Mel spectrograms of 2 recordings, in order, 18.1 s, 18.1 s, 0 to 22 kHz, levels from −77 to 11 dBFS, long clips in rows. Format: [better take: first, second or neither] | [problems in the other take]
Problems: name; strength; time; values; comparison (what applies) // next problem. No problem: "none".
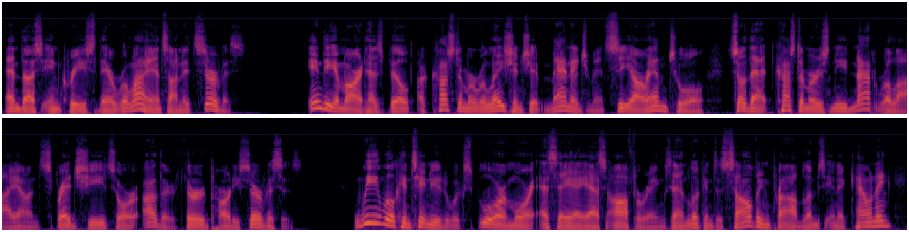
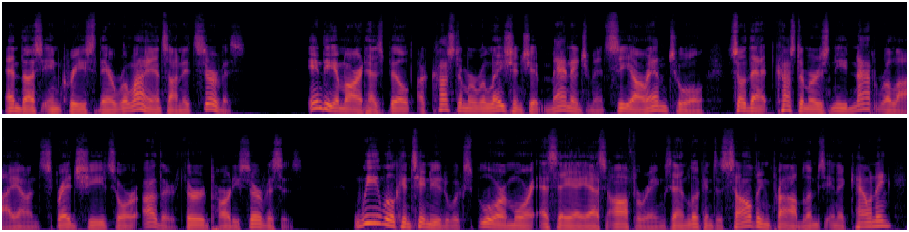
second | high-pitched whine; faint; throughout; 11.5 kHz, 30 dB below the speech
